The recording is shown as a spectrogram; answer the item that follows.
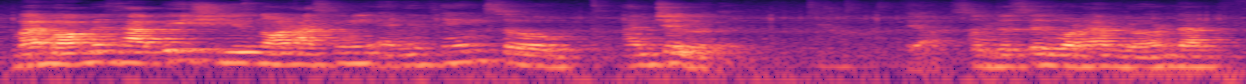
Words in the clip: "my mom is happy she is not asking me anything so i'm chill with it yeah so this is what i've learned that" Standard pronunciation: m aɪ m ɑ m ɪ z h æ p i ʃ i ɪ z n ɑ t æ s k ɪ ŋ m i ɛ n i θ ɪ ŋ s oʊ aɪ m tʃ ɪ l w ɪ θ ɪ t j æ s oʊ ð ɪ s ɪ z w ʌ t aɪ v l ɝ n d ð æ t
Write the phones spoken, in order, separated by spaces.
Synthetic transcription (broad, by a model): m aɪ m ɑ m ɪ z h æ p i ʃ i ɪ z n ɑ t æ s k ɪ ŋ m i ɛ n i t ɪ ŋ s oʊ aɪ m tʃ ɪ l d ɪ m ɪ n j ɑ s oʊ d ɪ s ɪ z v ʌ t aɪ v l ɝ n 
